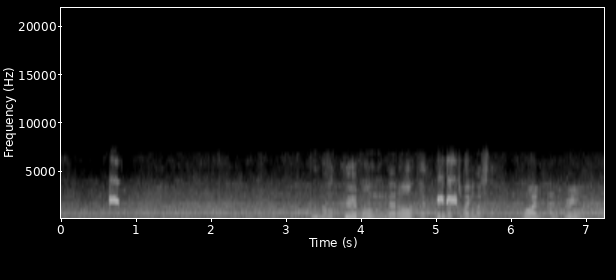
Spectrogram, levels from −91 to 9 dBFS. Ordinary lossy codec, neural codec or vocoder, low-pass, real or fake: Opus, 32 kbps; codec, 24 kHz, 6 kbps, HILCodec; 7.2 kHz; fake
